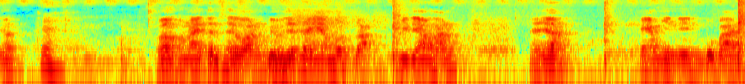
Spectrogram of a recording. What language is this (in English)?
Vietnamese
